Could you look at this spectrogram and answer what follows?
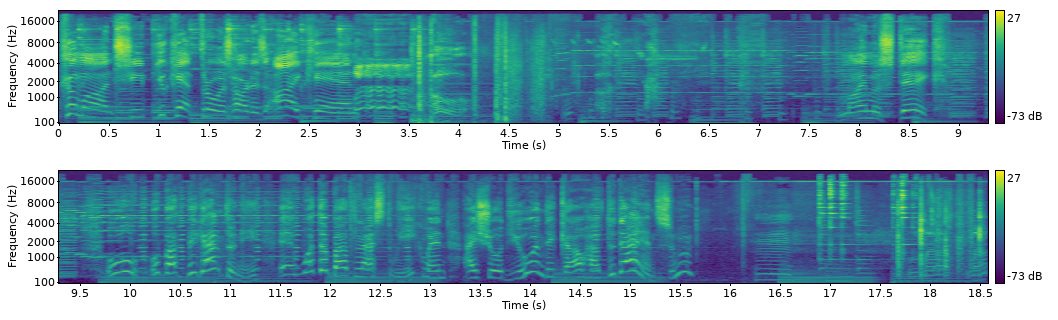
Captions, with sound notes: - C'mon Sheep. You can't throw as hard as I can. (sheep baaing) (Big Anthony grunts) My mistake. - Ooh, but Big Anthony, what about last week, when I showed you and the cow how to dance?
